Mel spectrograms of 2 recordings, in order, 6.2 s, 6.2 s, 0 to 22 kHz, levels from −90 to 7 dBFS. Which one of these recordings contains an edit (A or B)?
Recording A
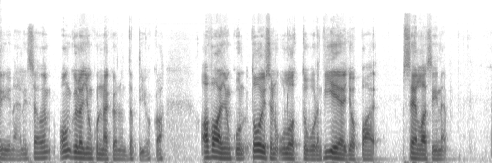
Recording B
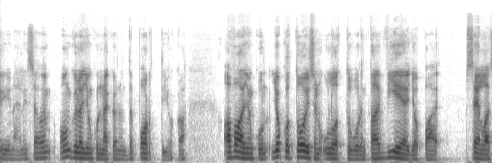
A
